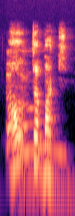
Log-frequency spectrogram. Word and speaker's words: atabaque: Se escreve Al-A-L, tabaque, com Q mudo no final. Al-tabaque. Esse é o nome original do instrumento.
